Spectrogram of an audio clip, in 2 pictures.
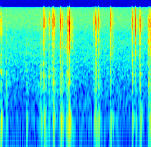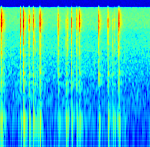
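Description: Long nails tap and scratch the raised lettering on the lid of a flat, hollow plastic eyeshadow palette lying on cloth. Quick, bright, dry clicks come in irregular bursts with short scratchy strokes between them. Each sound dies almost instantly over a quiet background.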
